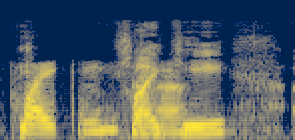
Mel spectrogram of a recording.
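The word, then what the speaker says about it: Plaatje: Solomon Plachtchi, is that how you pronounce it? – Plaikie, yes.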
